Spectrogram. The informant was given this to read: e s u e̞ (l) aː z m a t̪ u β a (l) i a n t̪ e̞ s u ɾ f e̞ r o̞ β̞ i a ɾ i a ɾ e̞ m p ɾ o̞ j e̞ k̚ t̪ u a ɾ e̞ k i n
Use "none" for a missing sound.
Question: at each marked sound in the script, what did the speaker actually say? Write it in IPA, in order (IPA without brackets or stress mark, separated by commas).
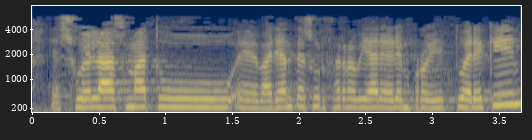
l, ɾ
